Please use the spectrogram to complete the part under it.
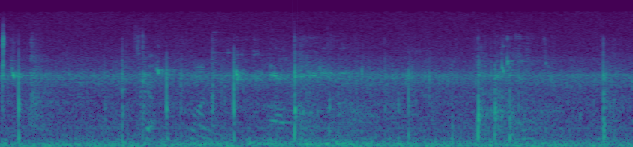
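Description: A tennis ball bounces sharply on a hard court several times.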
